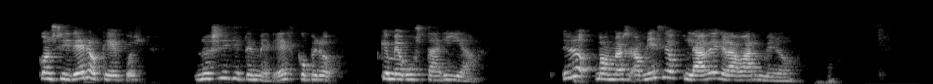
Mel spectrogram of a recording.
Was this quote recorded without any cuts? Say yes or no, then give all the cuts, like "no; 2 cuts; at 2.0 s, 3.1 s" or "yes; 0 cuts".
yes; 0 cuts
